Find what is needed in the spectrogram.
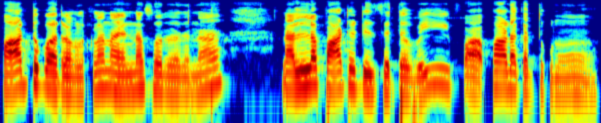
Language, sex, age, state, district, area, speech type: Tamil, female, 45-60, Tamil Nadu, Tiruvarur, rural, spontaneous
